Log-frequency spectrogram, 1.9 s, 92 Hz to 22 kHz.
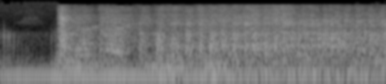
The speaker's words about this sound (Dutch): Oh, wacht, er gaat een kluswagen voorbij. Dit is trouwens de eerste auto die ik hier in 10 minuten heb gezien. Het is hier uitgestorven.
